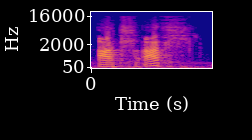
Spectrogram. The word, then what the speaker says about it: Atlatl: And the Atlatl in that traditional pronunciation would be more of like an Atl, but for modern kind of sake, we call it an Atlatl. The Atlatl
